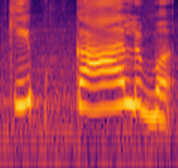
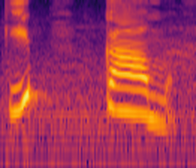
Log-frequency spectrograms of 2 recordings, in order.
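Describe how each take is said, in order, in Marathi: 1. m च्या आधी l चा आवाज ऐकू येतो. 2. calm मध्ये l चा आवाज ऐकू येत नाही. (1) "कीप काल्म नाही" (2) "इट इज कीप काम"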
